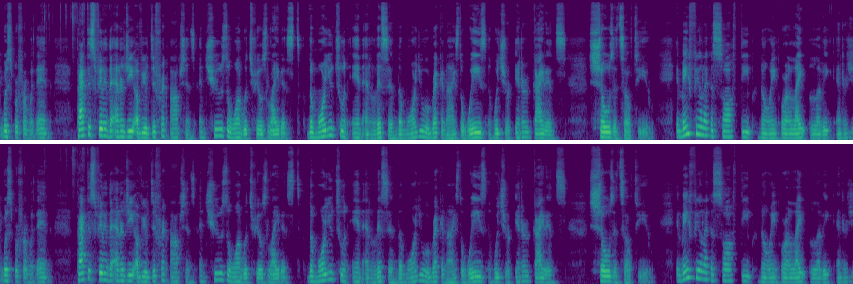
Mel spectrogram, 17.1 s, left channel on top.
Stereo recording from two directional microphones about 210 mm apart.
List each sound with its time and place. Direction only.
0.0 s speech: 40° left (ahead or behind)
